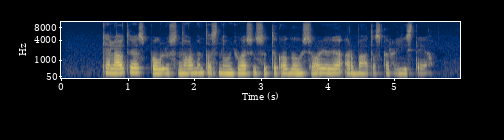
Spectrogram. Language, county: Lithuanian, Vilnius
